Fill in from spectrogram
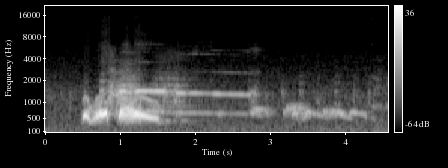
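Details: A spotted dove's coo used to rouse decoy birds: a short rising note, then a stronger drawn-out falling coo, trailed by a faint steady tone and softer murmuring notes.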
